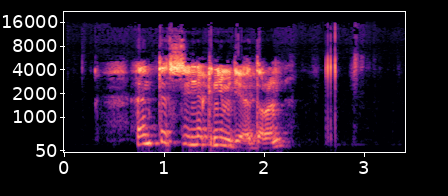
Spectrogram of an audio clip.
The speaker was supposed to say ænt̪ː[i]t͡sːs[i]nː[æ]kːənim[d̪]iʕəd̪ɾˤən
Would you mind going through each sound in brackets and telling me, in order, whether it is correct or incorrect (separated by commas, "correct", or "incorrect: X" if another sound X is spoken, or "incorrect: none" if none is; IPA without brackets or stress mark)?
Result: incorrect: æ, correct, correct, correct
